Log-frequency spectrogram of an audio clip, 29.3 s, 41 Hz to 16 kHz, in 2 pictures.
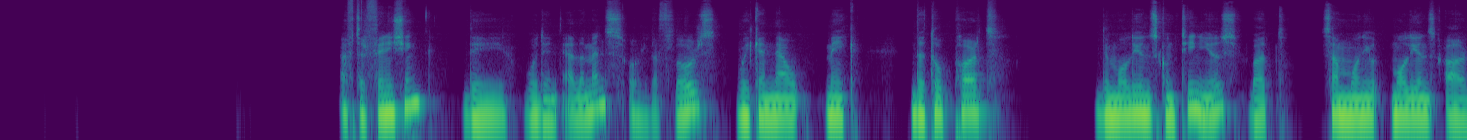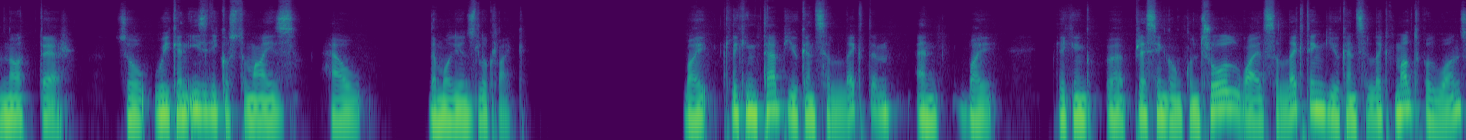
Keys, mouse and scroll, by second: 0.1 click, 0.1 click, 0.2 Tab, 0.4 click, 0.5 click, 0.6 ctrl+v, 0.6 click, 0.6 click, 0.7 click, 0.7 Tab, 0.9 click, 1.0 click, 1.0 click, 1.1 click, 1.1 ctrl+v, 1.1 click, 1.2 click, 1.5-2.1 scroll, 2.1-3.1 scroll, 3.1 click, 3.1-3.5 scroll, 9.1-10.6 scroll, 10.6-11.3 scroll, 11.3-11.9 scroll, 12.0-12.6 scroll, 12.6 scroll, 13.3-17.0 scroll, 17.2 click, 19.1 Tab, 19.7 click, 20.7 Tab, 21.5 ctrl+click, 23.0 Tab, 23.4 Tab, 24.1 ctrl+click, 25.1 Tab, 25.8 ctrl+click, 26.5 middle click, 26.6 middle click, 26.9 middle click, 28.1 click, 29.2 click, 29.2-29.3 scroll.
